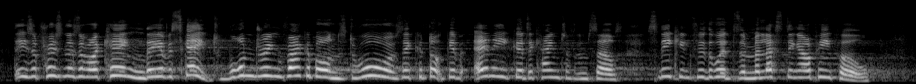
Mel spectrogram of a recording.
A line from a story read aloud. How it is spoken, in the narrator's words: they cried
